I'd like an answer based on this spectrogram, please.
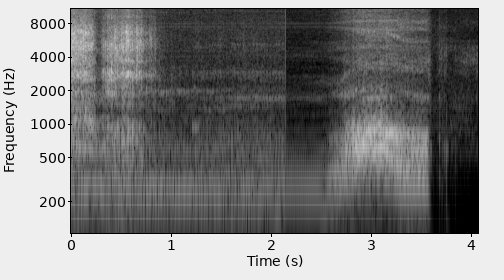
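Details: Puma giving a rough, drawn-out roaring call, then a harmonic cry rising in pitch and swelling louder before stopping abruptly.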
